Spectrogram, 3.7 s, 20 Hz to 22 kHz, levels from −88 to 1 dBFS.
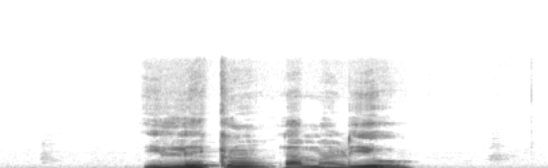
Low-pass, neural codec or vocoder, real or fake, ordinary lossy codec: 14.4 kHz; none; real; none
